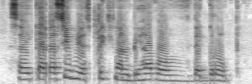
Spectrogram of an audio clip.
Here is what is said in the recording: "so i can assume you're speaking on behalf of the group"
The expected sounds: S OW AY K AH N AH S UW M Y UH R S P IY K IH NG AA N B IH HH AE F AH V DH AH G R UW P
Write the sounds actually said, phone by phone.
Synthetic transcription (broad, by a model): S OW AY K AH L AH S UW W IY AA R S P IY K IH NG AA N B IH HH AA F AH V DH AH G R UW P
